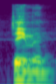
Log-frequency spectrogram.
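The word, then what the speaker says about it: daimon: in the Paleolithic is called Diamond demon d-a-i-m-o-n pronounced demon diamond so the demons are the gods of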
